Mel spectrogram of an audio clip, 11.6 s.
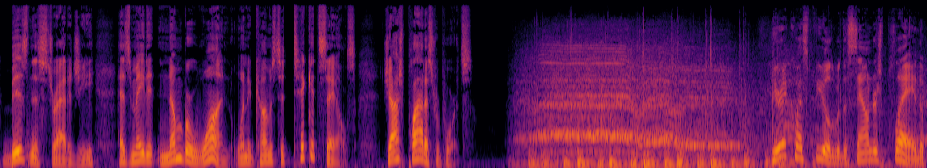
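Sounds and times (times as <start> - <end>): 
speech: 0.1 - 7.4, 9.6 - 11.5
stadium crowd cheering at soccer match: 6.4 - 11.5.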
